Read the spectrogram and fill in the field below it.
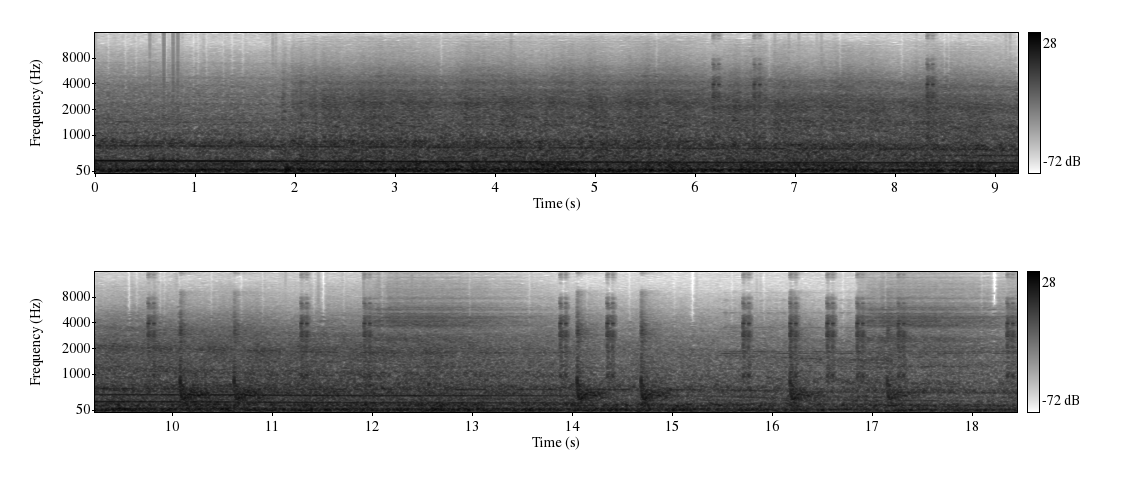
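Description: A train's electric motor whines and slowly falls in pitch as it slows down.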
